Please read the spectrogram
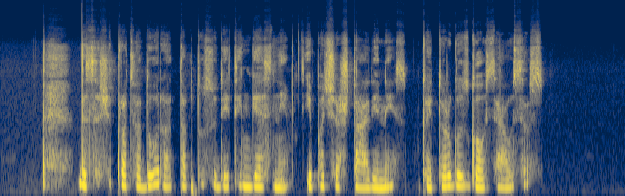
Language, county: Lithuanian, Marijampolė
